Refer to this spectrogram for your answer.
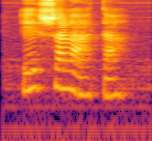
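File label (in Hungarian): "saláta", Hungarian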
